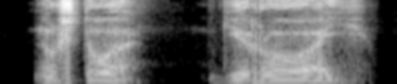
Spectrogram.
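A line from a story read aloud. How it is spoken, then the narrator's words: Drawling. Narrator (Russian): протянул он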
